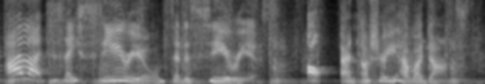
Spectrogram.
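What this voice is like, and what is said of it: New Zealand accent. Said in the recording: “you're from NZ originally, and, yeah, listeners can probably pick that up from the accent”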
